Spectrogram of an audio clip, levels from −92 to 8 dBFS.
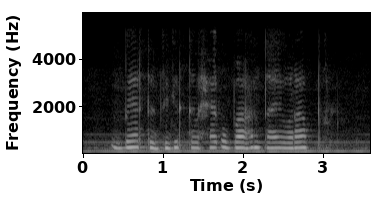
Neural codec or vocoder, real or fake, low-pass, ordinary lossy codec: codec, 44.1 kHz, 7.8 kbps, DAC; fake; 5.4 kHz; none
